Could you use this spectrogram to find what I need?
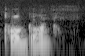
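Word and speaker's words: Pogoń: det det, det, det heter ju Det bästa är att säga Poggon.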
